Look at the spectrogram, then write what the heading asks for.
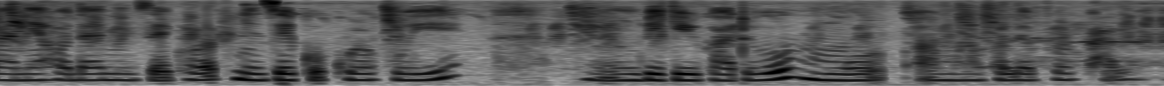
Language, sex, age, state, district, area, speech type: Assamese, female, 60+, Assam, Dibrugarh, rural, spontaneous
